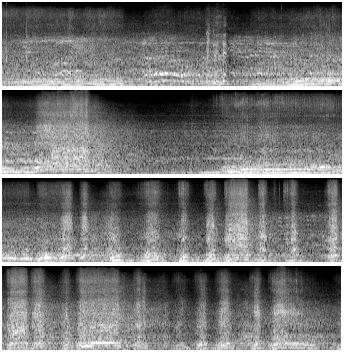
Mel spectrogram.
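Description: Monster truck engines roar and rev loudly.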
